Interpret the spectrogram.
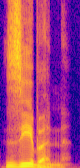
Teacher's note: And for 7, sieben, just picture lucky number 7, but hit it with a big, drawn-out Z at the start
